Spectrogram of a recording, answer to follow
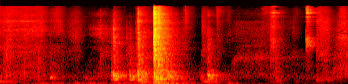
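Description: An apartment door being shut, with a sharp knock about two seconds in and a short click near the end.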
